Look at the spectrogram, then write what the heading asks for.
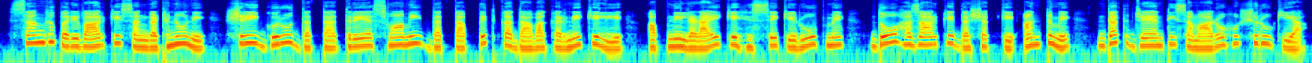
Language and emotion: Hindi, neutral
